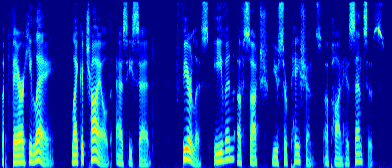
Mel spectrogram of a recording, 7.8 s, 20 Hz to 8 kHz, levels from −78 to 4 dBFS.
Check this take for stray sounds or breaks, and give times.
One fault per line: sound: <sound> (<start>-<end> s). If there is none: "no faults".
sound: dropout (0.1-0.1 s)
